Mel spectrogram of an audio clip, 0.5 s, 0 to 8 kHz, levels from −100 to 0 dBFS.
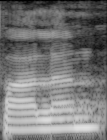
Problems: constant background noise, echo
